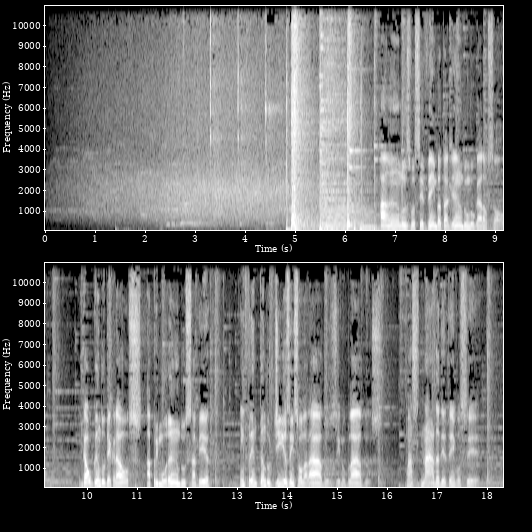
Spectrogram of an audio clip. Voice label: FORMATURA MASC; Telemensagens 2017; Formaturas

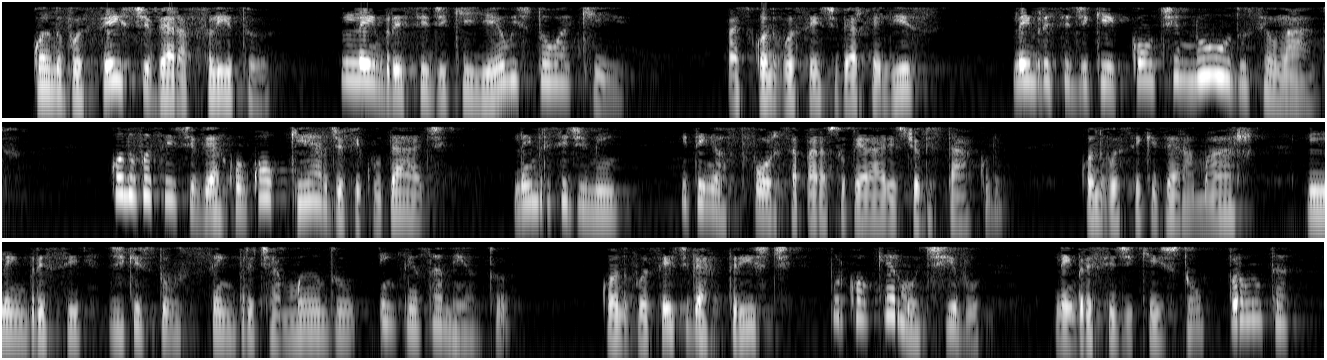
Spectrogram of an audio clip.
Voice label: ROMANTICA(F), Românticas, fem

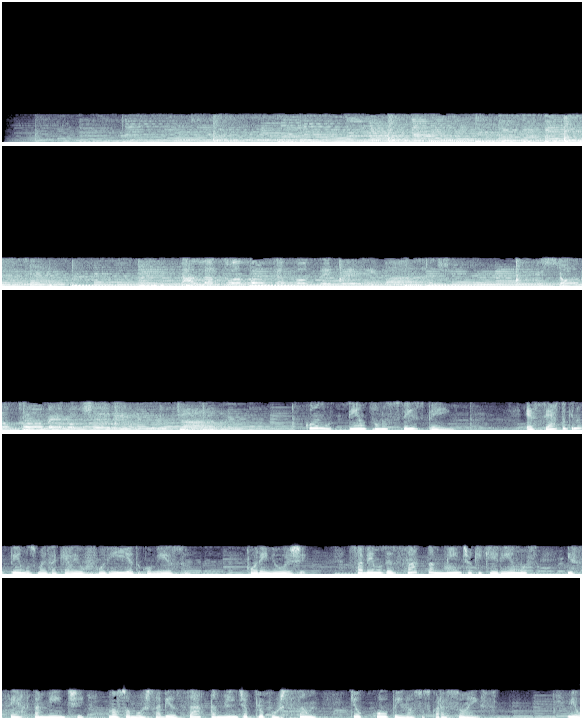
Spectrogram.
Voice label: Romântica para Casados Feminino, Telemensagens; Românticas

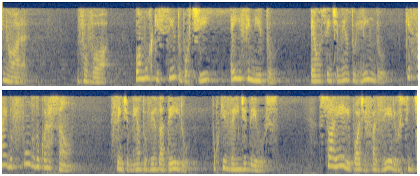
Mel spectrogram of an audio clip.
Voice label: Aniversário Feminino, Telemensagens

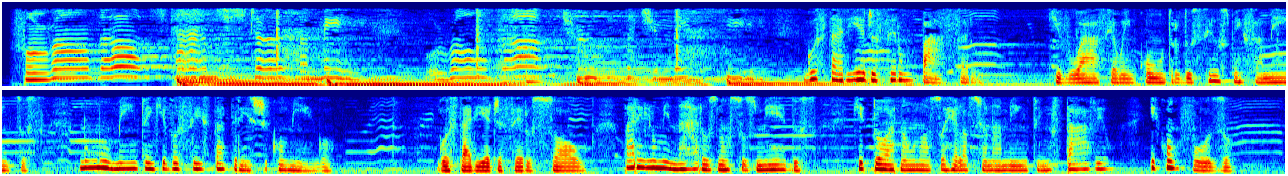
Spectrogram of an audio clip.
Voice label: Desculpas Romântica Femin, Telemensagens; Telemensagens 2017

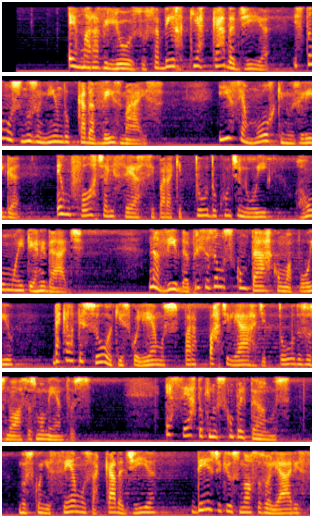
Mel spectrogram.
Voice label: NAMORO, Telemensagens, Aniversarios, fem; Telemensagens 2017

